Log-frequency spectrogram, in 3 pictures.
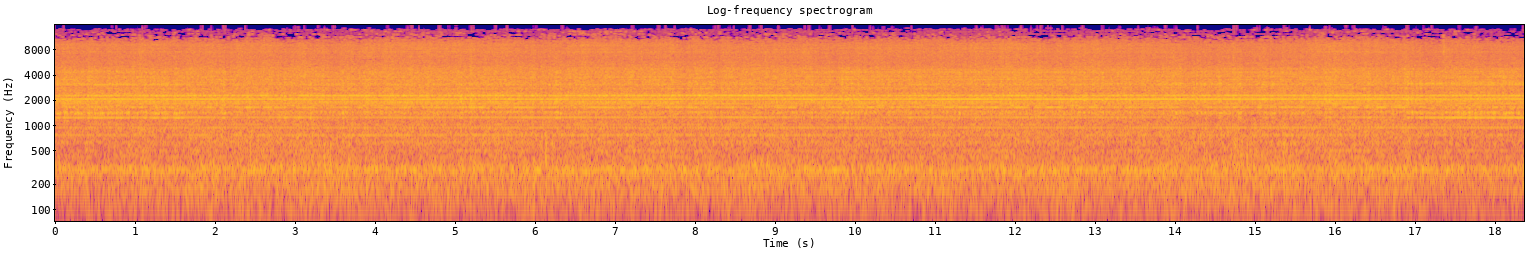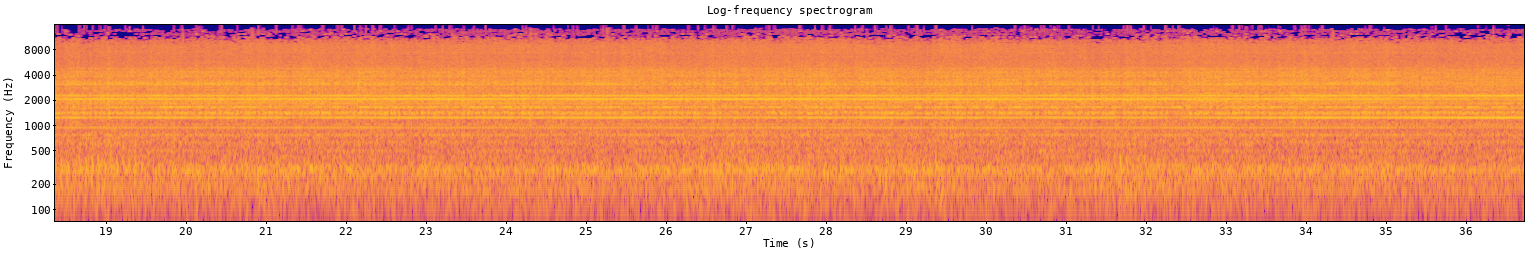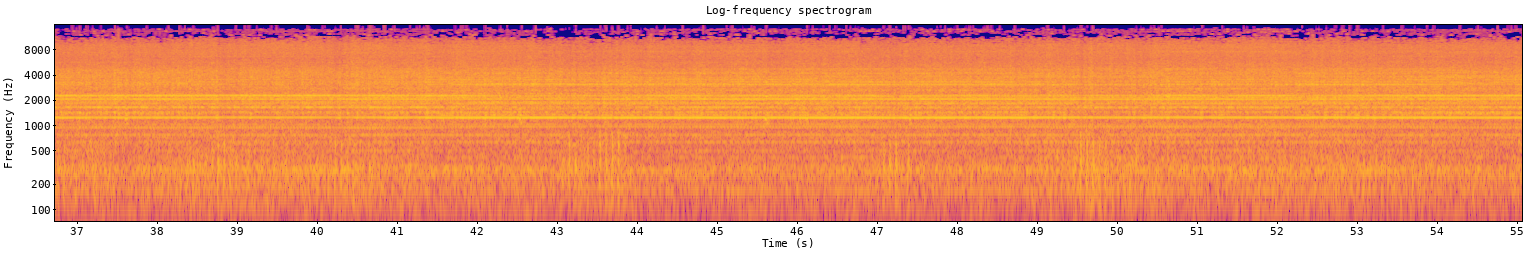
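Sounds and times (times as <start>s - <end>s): helicopter rotor and engine drone: 0.0s - 55.0s
high whine: 0.0s - 55.0s.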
